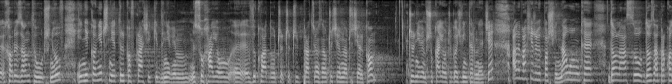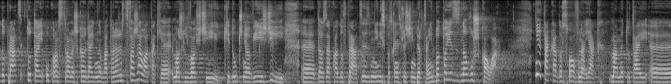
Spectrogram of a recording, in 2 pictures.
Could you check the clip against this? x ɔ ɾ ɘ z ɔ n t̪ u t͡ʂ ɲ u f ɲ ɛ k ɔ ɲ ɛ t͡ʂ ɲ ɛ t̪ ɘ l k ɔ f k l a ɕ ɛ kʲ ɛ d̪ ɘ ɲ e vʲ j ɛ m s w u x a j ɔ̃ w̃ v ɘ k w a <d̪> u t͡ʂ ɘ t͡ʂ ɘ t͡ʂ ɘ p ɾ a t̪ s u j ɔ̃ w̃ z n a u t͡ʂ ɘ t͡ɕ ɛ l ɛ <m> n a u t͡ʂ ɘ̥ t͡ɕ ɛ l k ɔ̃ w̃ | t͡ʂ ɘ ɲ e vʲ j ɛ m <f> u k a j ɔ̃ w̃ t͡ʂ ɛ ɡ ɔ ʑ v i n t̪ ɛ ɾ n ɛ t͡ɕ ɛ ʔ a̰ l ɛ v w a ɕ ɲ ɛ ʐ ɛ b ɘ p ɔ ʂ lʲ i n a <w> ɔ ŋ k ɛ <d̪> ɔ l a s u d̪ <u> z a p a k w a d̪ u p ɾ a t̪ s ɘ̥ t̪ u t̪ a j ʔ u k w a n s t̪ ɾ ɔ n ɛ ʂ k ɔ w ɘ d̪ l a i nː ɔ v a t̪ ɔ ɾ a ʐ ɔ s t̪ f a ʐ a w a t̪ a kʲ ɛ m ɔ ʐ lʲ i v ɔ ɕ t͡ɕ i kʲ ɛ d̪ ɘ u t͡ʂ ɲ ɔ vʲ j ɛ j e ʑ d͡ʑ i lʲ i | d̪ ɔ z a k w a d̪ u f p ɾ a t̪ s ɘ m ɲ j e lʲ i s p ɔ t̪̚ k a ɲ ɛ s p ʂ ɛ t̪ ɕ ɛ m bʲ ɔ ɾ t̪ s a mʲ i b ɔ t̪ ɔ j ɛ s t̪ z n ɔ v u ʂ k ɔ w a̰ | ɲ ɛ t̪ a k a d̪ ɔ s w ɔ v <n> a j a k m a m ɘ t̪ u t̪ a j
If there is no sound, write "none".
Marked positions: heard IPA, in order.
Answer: d̪, m, ʂ, w, d̪, ɔ, n

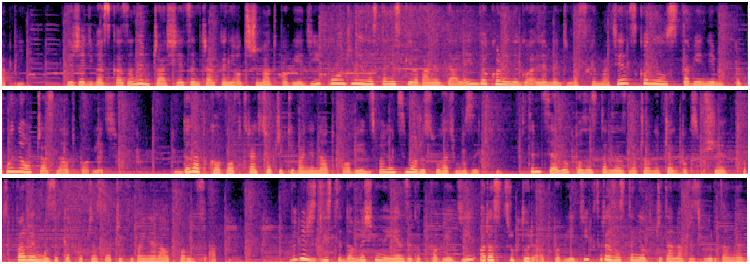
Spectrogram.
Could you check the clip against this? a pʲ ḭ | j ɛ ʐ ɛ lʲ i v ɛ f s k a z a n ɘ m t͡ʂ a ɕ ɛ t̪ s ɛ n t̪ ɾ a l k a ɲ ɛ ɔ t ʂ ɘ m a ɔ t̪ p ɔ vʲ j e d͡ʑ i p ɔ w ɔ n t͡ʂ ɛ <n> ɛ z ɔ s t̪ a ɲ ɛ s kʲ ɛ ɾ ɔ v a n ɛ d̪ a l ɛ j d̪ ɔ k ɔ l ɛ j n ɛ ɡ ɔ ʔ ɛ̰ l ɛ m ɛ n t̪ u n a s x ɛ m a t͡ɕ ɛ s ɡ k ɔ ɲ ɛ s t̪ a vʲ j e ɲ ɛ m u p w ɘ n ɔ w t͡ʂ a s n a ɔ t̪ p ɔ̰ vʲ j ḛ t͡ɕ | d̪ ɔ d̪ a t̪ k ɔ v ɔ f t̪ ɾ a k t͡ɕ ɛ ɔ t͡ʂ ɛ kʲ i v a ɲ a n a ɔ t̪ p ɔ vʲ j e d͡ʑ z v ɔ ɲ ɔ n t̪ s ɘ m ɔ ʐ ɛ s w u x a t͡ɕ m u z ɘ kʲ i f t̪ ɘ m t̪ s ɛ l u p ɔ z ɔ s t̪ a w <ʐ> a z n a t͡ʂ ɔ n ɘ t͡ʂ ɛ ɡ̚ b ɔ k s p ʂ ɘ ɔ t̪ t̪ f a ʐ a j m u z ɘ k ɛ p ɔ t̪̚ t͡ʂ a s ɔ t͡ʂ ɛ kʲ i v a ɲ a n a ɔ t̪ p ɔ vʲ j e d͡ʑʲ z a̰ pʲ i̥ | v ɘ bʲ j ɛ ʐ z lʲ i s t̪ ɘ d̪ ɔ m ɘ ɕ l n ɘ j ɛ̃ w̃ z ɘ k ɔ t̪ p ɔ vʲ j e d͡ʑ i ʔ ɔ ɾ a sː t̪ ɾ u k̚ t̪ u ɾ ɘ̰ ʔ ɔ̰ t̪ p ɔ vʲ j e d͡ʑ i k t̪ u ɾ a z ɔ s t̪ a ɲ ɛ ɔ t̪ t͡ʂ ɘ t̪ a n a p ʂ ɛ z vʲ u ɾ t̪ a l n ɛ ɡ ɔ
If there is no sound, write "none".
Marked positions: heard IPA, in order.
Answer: ɲ, z

